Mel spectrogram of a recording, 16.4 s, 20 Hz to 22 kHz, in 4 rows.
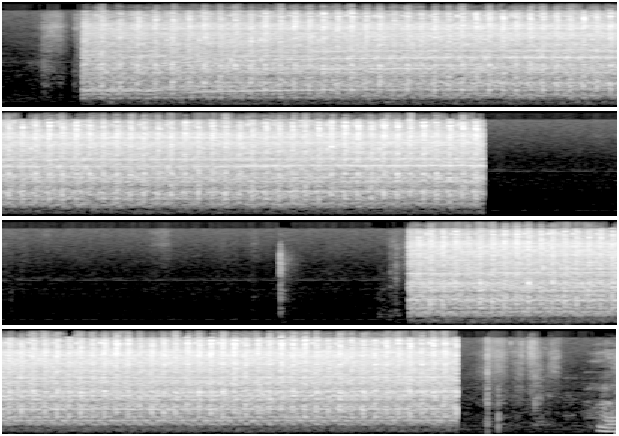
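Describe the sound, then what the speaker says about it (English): A Singer 403A sewing machine runs a zigzag stitch in loud, fast, continuous bursts of whirring and clattering, with a pause of several seconds between two long runs and a short burst at the end. "But we're doing a zigzag on there."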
